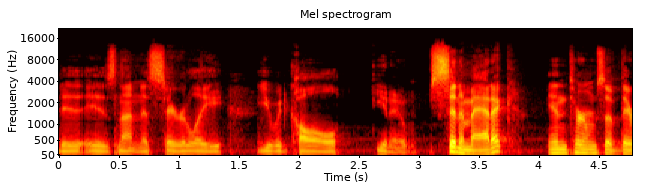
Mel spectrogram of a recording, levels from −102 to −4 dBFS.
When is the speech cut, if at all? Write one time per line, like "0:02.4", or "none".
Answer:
0:01.7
